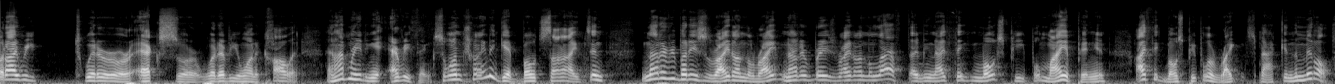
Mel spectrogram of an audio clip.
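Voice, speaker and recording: Speaking with a New York accent at a very fast pace, a man's high voice makes very wide pitch swings. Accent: New York accent, noticeable. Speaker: political talk show co-host. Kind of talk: casual political chat.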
